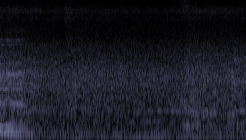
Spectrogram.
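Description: Steady outdoor street ambience: an even hiss with traffic in the background, after a man's drawn-out "um" trails off at the start.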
